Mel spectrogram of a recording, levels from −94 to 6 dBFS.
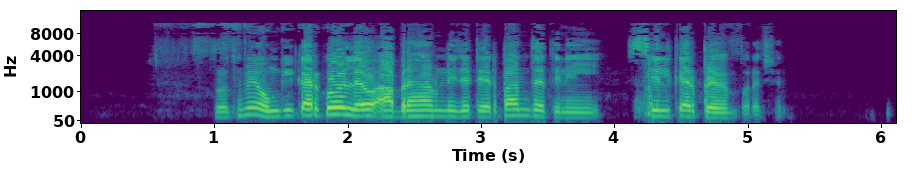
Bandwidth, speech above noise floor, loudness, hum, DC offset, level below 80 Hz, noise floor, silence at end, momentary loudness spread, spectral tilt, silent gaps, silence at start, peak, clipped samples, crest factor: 11.5 kHz; 67 dB; -16 LUFS; none; under 0.1%; -62 dBFS; -84 dBFS; 0.95 s; 17 LU; -4.5 dB/octave; none; 0.85 s; 0 dBFS; under 0.1%; 18 dB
